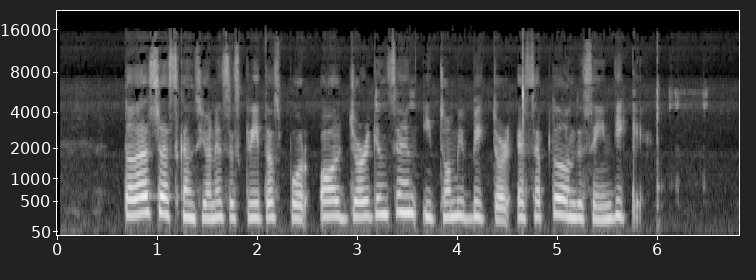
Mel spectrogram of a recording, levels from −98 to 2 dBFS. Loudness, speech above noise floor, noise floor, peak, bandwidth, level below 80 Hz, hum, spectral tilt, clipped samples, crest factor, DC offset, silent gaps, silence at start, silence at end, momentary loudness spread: -18 LUFS; 38 dB; -54 dBFS; 0 dBFS; 16 kHz; -62 dBFS; none; -4 dB/octave; under 0.1%; 18 dB; under 0.1%; none; 0.65 s; 0.6 s; 10 LU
